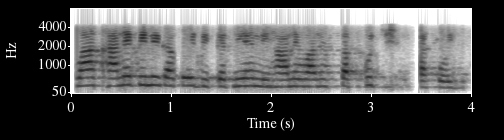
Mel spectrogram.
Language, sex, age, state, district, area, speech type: Hindi, female, 18-30, Bihar, Vaishali, rural, conversation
